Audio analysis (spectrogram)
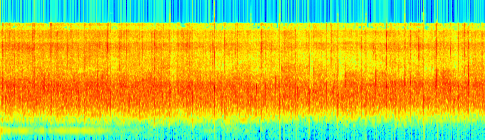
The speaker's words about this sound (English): Let's put your hands down for Jesus this morning. If everyone is clapping, it's better than that.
